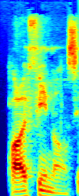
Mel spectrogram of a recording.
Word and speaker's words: polyphenols: And the Mediterranean diet, full of antioxidants and polyphenols. I don't pronounce that word often. Polyphenols or polyphenols? – You nailed it. Polyphenols, yeah.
